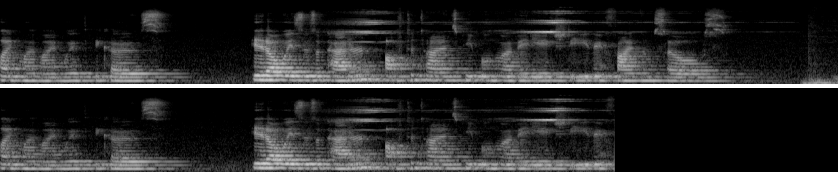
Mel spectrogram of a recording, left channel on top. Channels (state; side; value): drops out; right; at 6.2 s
